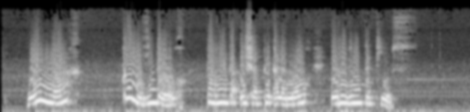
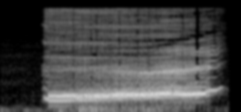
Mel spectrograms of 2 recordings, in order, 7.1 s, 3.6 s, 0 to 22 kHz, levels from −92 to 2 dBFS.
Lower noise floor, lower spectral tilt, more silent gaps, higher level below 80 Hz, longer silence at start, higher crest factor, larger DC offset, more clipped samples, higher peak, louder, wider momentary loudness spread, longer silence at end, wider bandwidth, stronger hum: second, -32 dBFS vs -62 dBFS; first, -5.5 dB/octave vs -4 dB/octave; neither; first, -32 dBFS vs -50 dBFS; second, 0.05 s vs 0.65 s; about the same, 8 dB vs 12 dB; neither; neither; first, 0 dBFS vs -6 dBFS; first, -7 LUFS vs -17 LUFS; about the same, 10 LU vs 9 LU; about the same, 0.4 s vs 0.3 s; about the same, 16 kHz vs 17 kHz; neither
